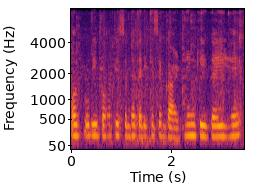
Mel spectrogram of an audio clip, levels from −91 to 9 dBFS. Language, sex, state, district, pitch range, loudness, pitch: Hindi, female, Punjab, Fazilka, 185-195 Hz, -17 LUFS, 190 Hz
